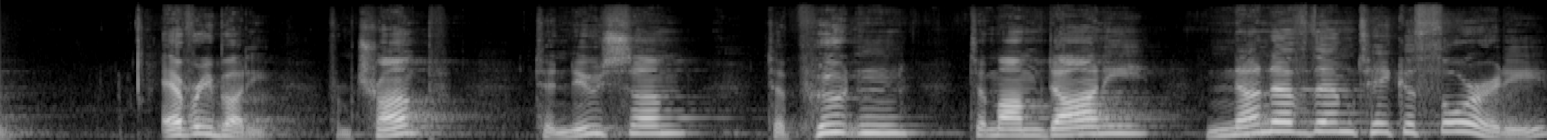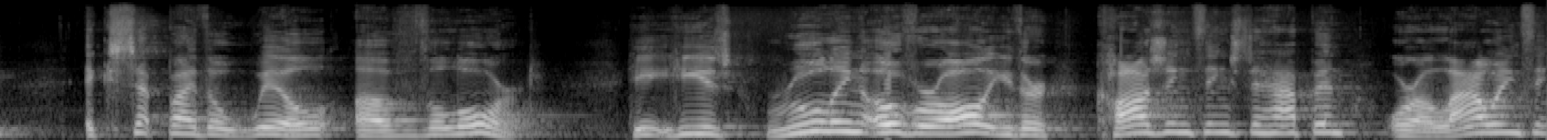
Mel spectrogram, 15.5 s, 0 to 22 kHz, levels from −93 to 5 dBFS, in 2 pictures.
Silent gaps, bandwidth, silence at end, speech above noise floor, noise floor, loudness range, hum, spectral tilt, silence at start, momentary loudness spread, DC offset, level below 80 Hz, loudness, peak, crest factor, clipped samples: none; 18.5 kHz; 0 s; 40 dB; -62 dBFS; 5 LU; none; -5.5 dB/octave; 0 s; 14 LU; under 0.1%; -74 dBFS; -22 LUFS; -6 dBFS; 16 dB; under 0.1%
